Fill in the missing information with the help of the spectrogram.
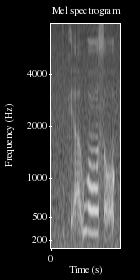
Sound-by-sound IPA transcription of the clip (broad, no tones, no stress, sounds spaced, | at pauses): kʲ a̰ w ɔ s ɔ̰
